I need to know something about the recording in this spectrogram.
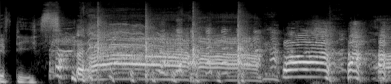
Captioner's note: all laughing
